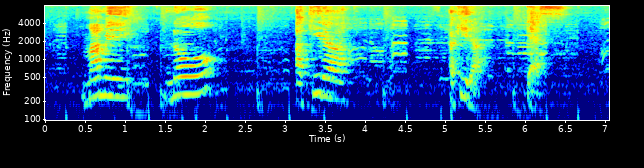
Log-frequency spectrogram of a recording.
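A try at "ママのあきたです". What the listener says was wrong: There you go.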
